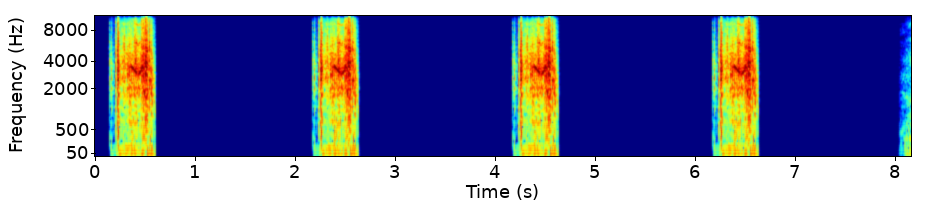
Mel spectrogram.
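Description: Camera shutter sound effect, four shutter clicks about two seconds apart, with dead silence between them.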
